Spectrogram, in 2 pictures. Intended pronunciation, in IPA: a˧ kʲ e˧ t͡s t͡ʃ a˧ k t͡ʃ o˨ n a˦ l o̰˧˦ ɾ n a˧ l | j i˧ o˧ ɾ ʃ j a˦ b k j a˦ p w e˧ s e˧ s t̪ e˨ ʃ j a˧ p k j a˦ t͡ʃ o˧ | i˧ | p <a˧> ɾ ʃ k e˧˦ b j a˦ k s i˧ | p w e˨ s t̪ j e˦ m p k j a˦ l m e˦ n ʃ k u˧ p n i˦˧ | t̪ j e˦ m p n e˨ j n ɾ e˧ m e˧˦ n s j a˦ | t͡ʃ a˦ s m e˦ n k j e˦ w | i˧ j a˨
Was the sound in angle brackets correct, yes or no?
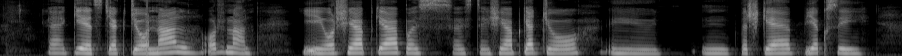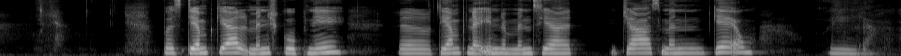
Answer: no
